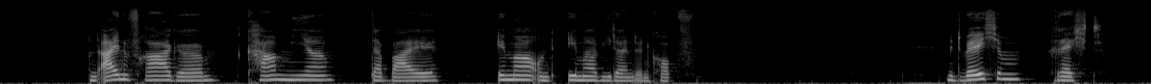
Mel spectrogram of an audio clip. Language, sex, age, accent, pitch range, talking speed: German, female, 20-39, German, 165-215 Hz, 85 wpm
